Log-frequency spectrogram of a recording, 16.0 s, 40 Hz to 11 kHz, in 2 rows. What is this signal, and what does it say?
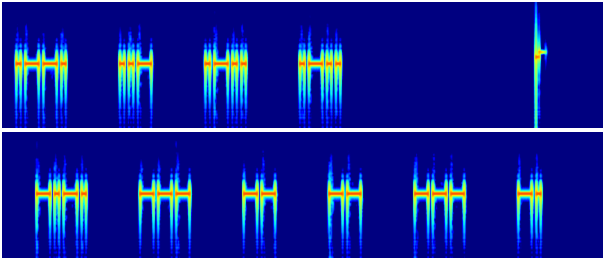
Morse code, heard as a keyed tone, about 20 wpm, spaced as for 9 wpm, 700 Hz. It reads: PULL COMMON
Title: 4x Character Spacing - Top 500 Words - 20wpm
